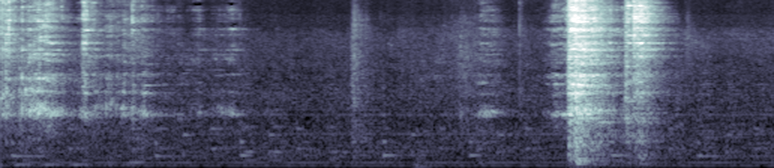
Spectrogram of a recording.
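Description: Dishes and metal utensils clattering and clinking while baking: a sharp clink at the start and a louder clatter about five seconds in.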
